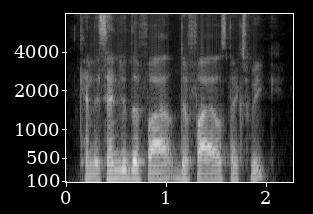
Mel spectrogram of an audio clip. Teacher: when you have the word 'the' very quickly, it sounds like a duh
